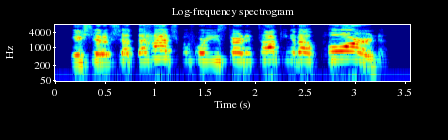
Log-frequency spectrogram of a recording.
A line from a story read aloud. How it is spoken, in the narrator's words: Jane yells back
